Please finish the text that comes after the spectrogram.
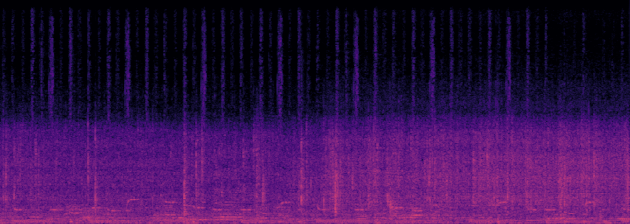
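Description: Carrots and capsicum sizzle steadily in a hot pan, a dense, even frying hiss with scattered crackles and pops that runs without a break.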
